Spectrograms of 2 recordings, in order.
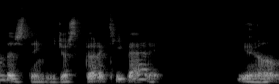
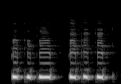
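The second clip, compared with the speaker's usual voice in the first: high, loud sung beeps like a news intro; mock news jingle beeps; 13 dB louder than usual. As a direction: beep out a broadcast jingle, much higher. Mocking a news bulletin jingle.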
